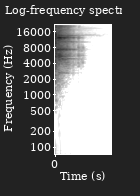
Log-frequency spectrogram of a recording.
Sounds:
musical instrument, tambourine, percussion, music

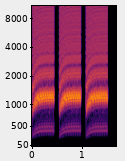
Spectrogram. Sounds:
alarm

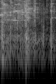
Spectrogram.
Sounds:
shatter, glass

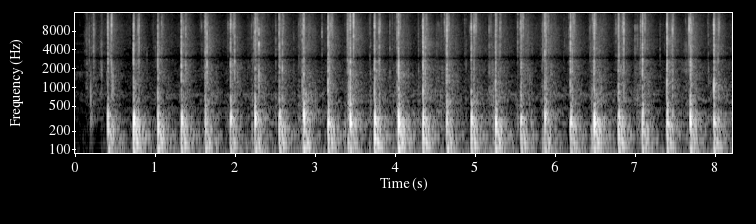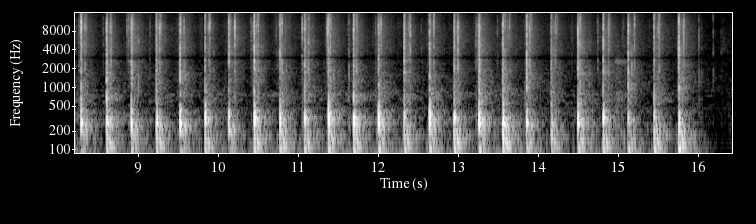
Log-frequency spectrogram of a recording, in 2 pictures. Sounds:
run

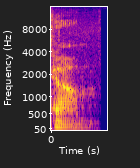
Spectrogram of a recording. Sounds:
man speaking, human voice, speech

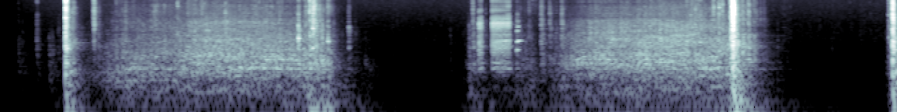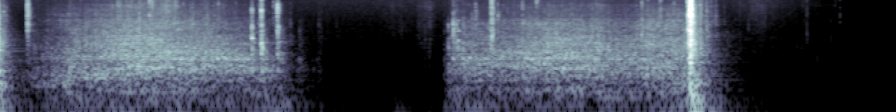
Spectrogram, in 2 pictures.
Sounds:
sliding door, door, motor vehicle (road), home sounds, vehicle

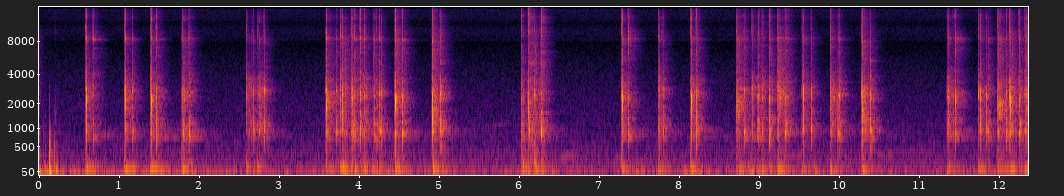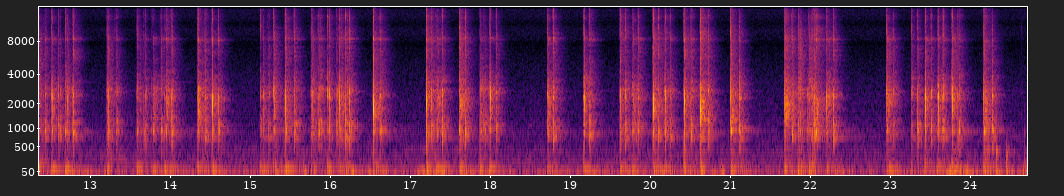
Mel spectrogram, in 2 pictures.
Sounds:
home sounds, computer keyboard, typing

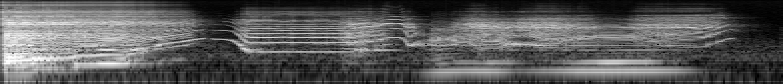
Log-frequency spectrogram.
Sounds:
cupboard open or close, domestic sounds

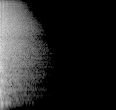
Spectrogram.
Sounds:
music, percussion, drum, musical instrument, snare drum

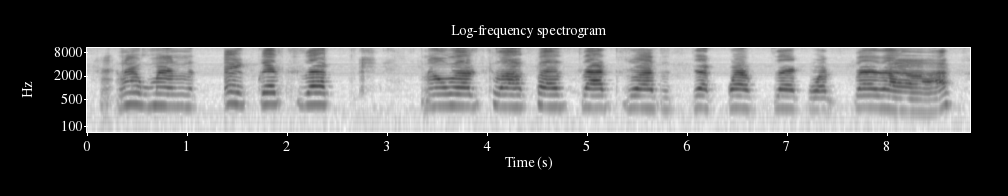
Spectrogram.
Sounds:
speech, human voice

